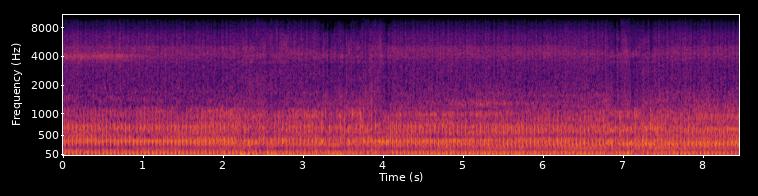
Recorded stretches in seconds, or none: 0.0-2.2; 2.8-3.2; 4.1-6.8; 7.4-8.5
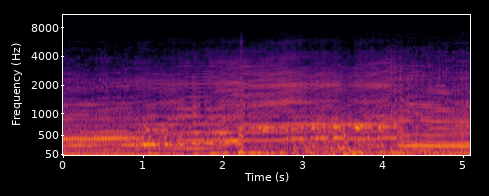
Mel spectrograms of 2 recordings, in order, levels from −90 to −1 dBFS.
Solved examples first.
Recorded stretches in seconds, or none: 0.0-0.9; 4.0-5.1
